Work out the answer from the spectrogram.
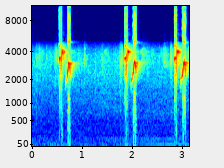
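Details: Bar-winged prinia in Parigi, Ciamis, West Java, sparring with its mirror image: three bursts of doubled, squeaky high chirps mixed with crisp clicking taps, separated by about a second of near silence.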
